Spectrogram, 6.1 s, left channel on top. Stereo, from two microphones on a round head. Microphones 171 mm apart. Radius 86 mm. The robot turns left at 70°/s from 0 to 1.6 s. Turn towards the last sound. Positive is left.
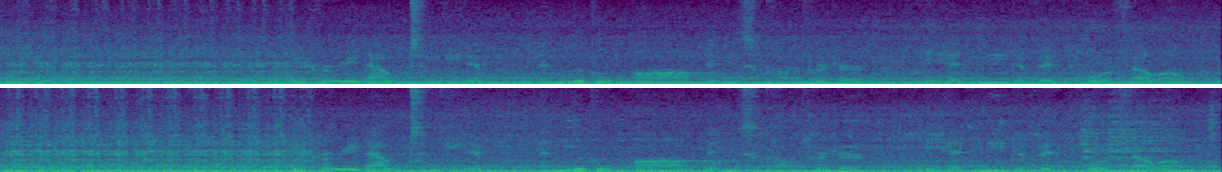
turn(degrees=0)  # may be behind; listen again after turning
